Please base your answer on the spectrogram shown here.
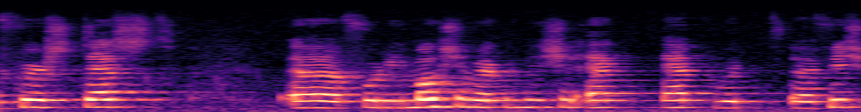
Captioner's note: none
